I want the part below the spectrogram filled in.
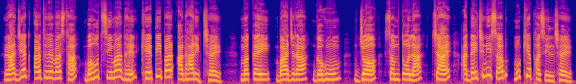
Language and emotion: Maithili, neutral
